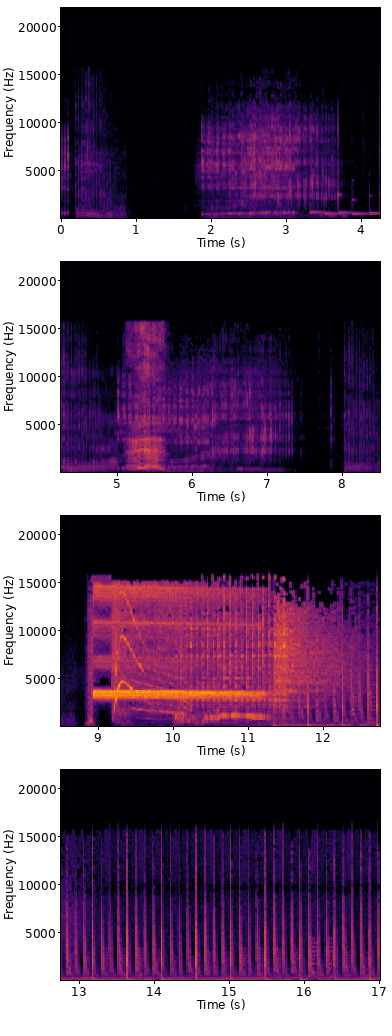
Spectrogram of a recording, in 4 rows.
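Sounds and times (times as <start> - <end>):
cartoon character snoring: 0.0 - 1.0, 1.8 - 8.8
shrill whistle blast: 8.8 - 11.5
upbeat electronic dance music: 9.9 - 13.3.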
